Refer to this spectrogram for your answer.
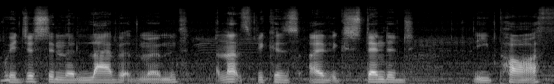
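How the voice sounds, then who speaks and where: A man's fairly low voice at a fairly slow pace, fairly even in intonation, with noticeable background noise. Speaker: gamer. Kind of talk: casual gameplay commentary. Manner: hesitant, many fillers.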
